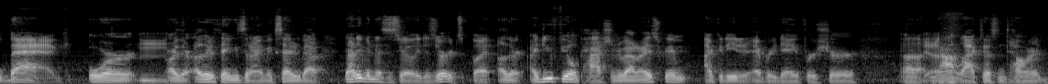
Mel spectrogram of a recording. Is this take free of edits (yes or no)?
no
